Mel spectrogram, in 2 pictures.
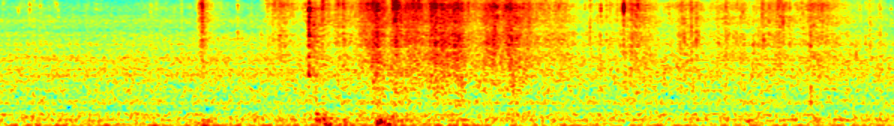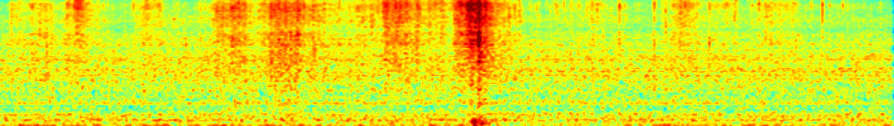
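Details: Continuous broadband rumble like passing traffic, with a few soft crackles and knocks, and no animal calls.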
